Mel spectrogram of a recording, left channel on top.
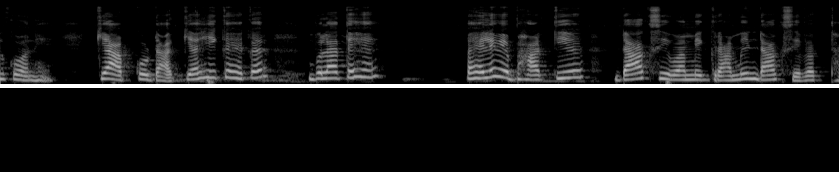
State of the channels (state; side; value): silent; right; digital silence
